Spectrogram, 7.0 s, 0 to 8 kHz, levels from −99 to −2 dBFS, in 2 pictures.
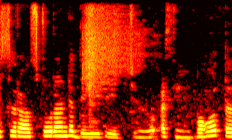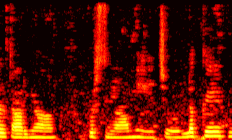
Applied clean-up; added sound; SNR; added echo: classical method Wiener filter.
